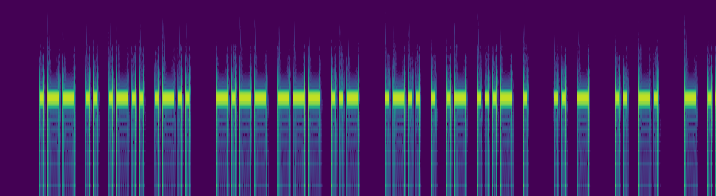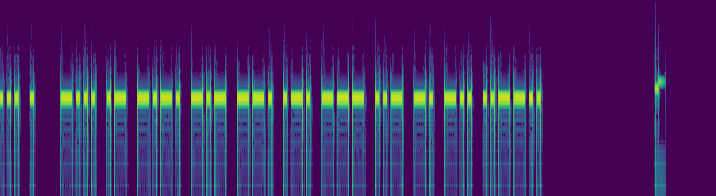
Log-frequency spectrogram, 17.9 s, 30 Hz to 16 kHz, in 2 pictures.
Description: Morse code, heard as a keyed tone, about 25 wpm, 700 Hz. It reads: WILL YOU LEAVE IT IN THE BACKGROUND?
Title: Sentences from Top 1300 Words 25wpm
